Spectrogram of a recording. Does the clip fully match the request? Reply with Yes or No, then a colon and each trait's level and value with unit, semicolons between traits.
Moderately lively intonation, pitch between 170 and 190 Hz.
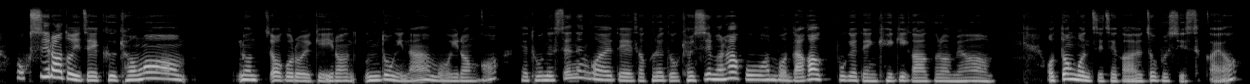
Yes: average, 4.7 semitones; medium, 185 Hz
